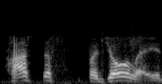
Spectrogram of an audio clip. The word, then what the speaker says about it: pasta fagioli: So it's pasta fagioli.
